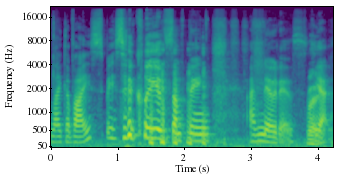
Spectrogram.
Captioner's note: both laughing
